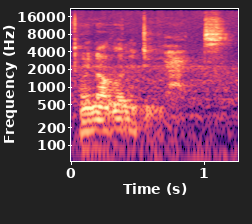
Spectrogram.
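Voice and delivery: fast, breathy whisper of refusal; 말을 낮춰 속삭이듯 빠르게. Real, not acted.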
